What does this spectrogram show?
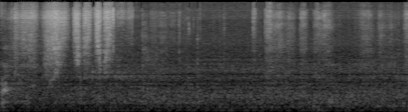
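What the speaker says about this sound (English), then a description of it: "Just give it a gentle rub." Paper is rubbed gently down onto an art journal page: a few quick, soft scratchy strokes at first, then a faint, quieter rubbing close by.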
